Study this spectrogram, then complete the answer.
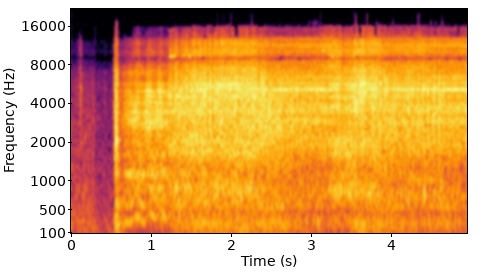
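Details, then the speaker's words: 1973 Jeep CJ5, sat 16 years: it cranks, catches, then runs loud and ragged with an uneven, stumbling beat instead of steady idle; something major wrong with the carburetor. "Clearly we're getting into whatever issue they had going on. Maybe we just need another carburetor."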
